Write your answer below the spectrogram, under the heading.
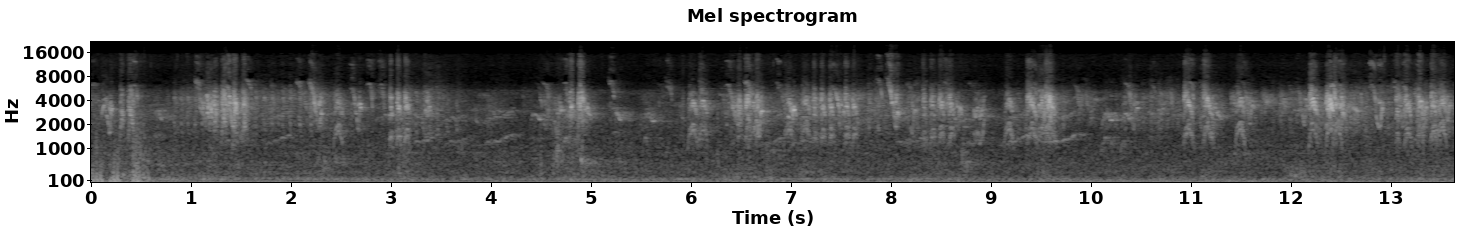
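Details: Bird that won't stop eating and chirping: a long stretch of high, bright chirps in irregular bursts, short trilled runs and brief pauses, with light clicks and rustles.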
